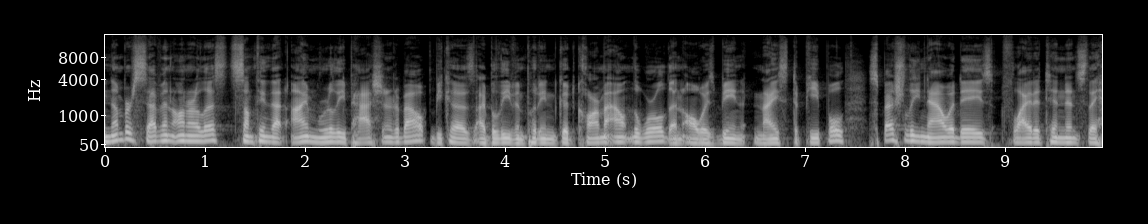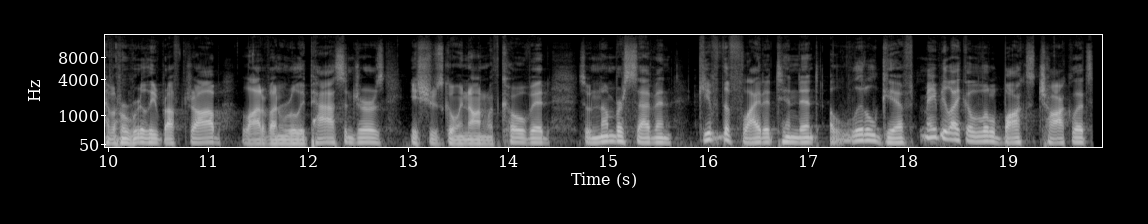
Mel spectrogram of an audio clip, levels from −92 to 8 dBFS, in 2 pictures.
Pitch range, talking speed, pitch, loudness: 100-125 Hz, 195 wpm, 110 Hz, -22 LUFS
